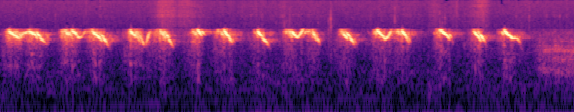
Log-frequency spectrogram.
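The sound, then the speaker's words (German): Sparrows chirp in a quick, steady series of short, bright notes, about a dozen and a half in four seconds, fairly loud with no talking over them. “Und dann Spatzen, ja klar.”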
